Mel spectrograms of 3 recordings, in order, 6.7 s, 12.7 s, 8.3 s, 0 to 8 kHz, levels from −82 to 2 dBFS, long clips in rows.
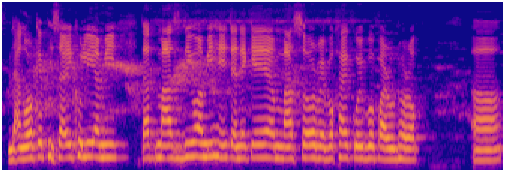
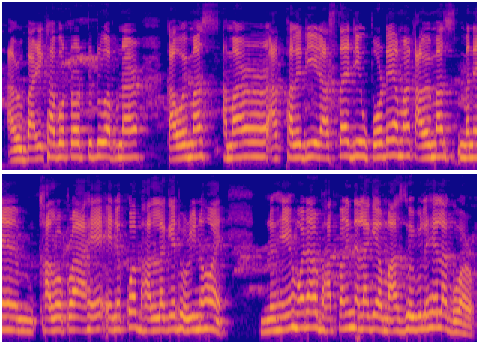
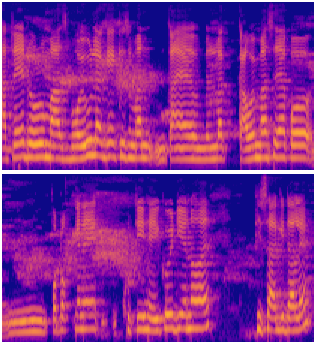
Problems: constant background noise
